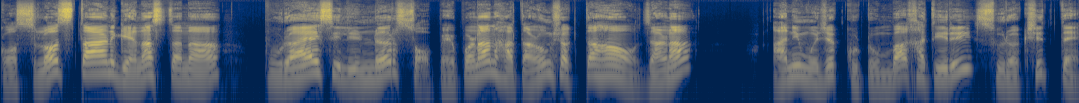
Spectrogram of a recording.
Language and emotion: Goan Konkani, happy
